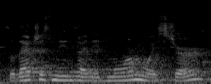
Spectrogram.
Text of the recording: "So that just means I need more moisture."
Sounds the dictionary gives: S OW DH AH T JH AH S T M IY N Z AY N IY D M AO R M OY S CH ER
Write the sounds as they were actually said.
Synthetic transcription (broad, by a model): S OW DH AH T JH AH S T M IY N Z AY N IY D M AO R M OY S CH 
